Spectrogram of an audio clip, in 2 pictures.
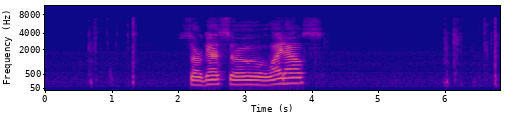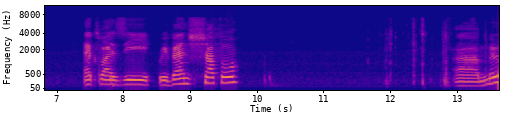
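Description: Trading cards click and rustle as they are handled.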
